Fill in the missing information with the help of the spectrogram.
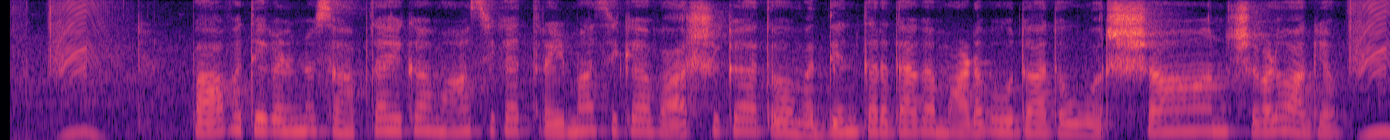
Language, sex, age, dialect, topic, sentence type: Kannada, female, 18-24, Central, banking, statement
